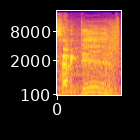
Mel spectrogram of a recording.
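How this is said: The voice is high and squeaky.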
